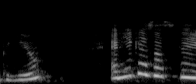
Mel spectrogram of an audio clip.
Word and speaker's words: Pigou: He was it's from an economist named Arthur Pigou, I think is how you say his last name, Pigou.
